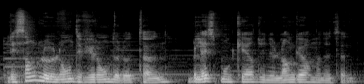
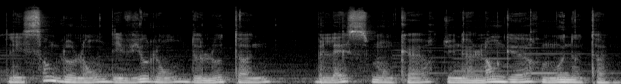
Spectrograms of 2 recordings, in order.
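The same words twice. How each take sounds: First: The line is read at a normal pace. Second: The line is read at a slower pace.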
